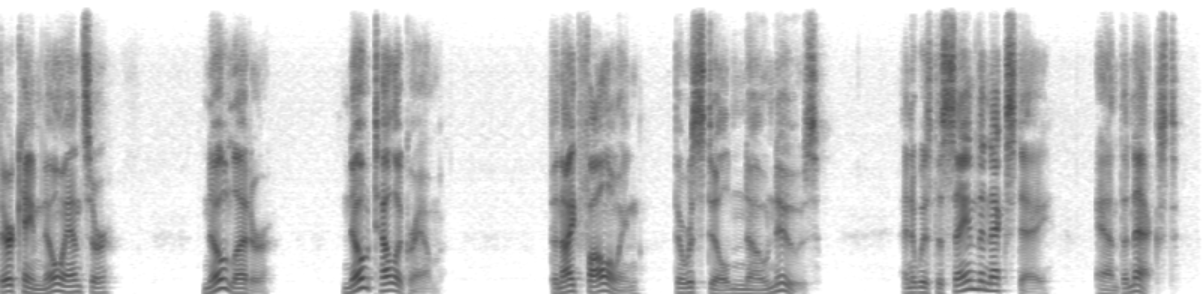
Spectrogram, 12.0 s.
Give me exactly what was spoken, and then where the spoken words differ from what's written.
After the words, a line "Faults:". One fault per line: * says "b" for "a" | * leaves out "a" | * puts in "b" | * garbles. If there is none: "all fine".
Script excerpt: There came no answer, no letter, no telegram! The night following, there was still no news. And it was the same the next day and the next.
There came no answer, no letter, no telegram! The night following, there was still no news. And it was the same the next day and the next.
Faults:
all fine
